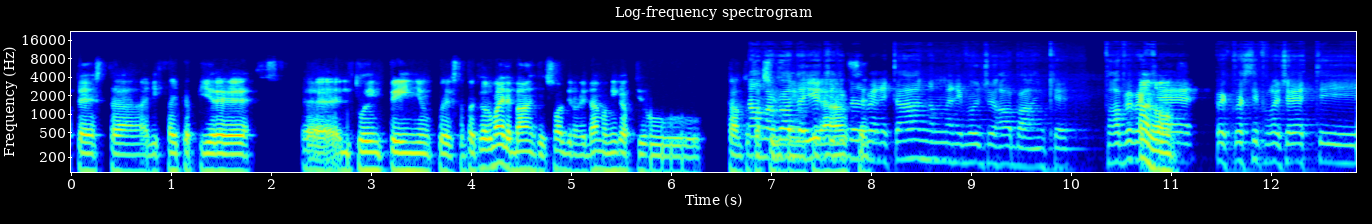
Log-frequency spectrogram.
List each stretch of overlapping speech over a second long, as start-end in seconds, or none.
6.8-8.1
